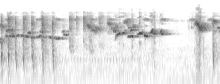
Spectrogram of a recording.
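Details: Song burst, or 'tembakan', from a champion white-rumped shama competition bird: a quick volley of sharp clicking notes leads into rich, tumbling whistled warbles, then a brief pause and a final high flourish.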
